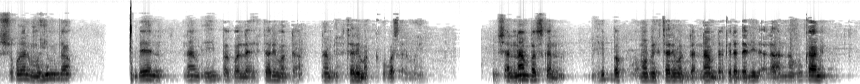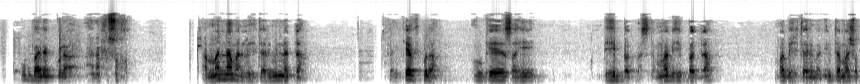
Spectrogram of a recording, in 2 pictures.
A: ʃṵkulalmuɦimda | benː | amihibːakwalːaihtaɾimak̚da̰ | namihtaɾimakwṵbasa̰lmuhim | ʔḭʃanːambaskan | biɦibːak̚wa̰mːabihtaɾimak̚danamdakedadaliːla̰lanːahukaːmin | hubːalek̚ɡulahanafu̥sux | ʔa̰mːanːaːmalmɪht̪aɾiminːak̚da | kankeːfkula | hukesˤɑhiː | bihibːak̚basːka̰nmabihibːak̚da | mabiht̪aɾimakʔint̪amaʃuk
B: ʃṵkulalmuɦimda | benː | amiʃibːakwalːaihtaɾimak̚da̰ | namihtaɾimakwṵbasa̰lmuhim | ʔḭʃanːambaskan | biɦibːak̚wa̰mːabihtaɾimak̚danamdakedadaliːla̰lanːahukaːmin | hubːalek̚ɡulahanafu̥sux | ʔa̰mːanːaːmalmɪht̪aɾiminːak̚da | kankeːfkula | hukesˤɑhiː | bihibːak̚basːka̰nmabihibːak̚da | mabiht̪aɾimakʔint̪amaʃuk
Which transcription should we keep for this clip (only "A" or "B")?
A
